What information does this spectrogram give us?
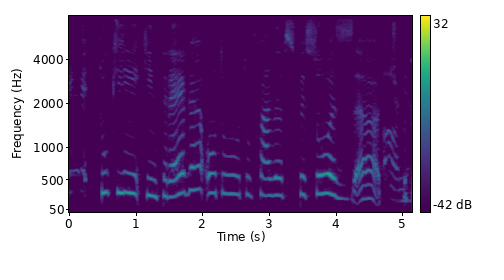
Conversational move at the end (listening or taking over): listening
